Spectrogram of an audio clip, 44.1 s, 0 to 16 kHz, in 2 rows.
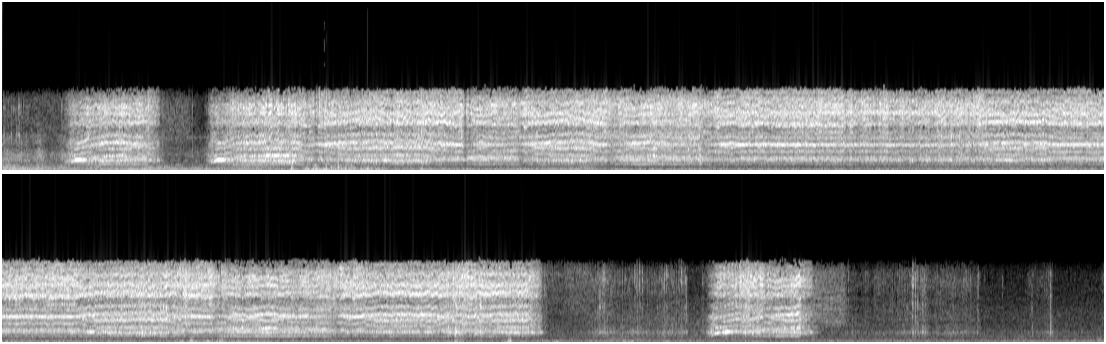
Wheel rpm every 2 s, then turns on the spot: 50, 80, 130, 160, 160, 160, 160, 160, 160, 160, 160, 160, 160, 160, 160, 160, 50, 20, 120, 30, 20, 0.
32-34 38-42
